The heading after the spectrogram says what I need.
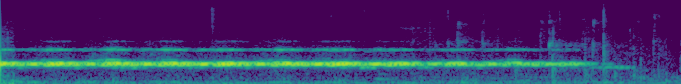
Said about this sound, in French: Aussitôt, Merlin utilisa le sifflet magique qu'il portait autour de son cou.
